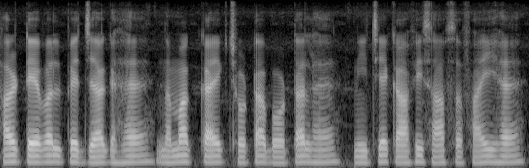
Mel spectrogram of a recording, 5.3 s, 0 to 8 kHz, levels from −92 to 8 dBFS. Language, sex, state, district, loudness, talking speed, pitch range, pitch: Hindi, male, Jharkhand, Deoghar, -21 LUFS, 180 wpm, 105-115 Hz, 110 Hz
